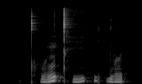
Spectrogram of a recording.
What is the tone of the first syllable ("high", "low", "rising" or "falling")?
rising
